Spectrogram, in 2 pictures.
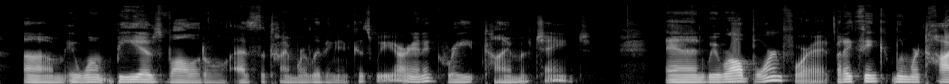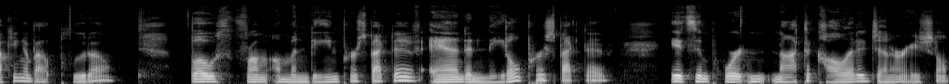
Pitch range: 105-130 Hz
